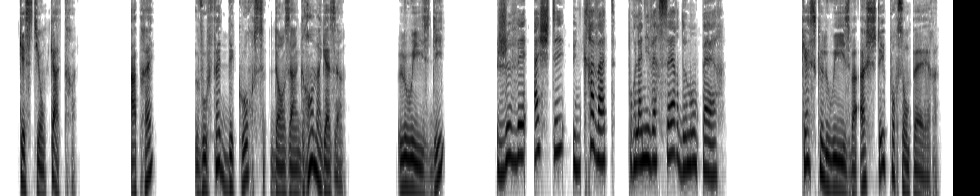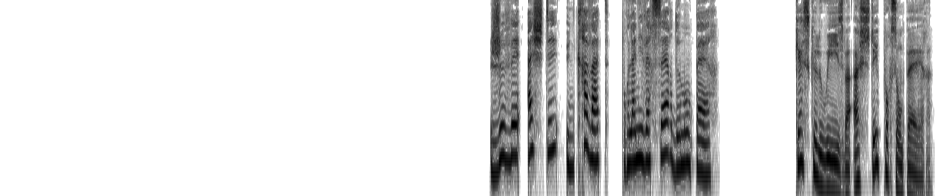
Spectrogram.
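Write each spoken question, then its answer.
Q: Qu'est-ce que Louise va acheter pour son père?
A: Une cravate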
